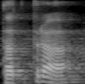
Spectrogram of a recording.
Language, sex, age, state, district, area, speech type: Sanskrit, male, 60+, Telangana, Karimnagar, urban, spontaneous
